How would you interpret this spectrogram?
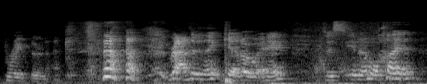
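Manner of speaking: talking loudly through laughter; laughing. Real, not acted. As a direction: laugh while making the point.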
